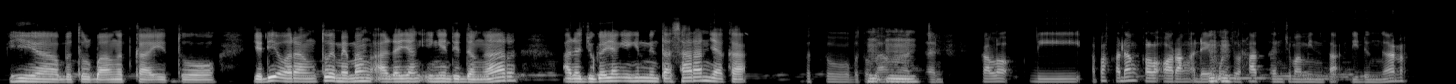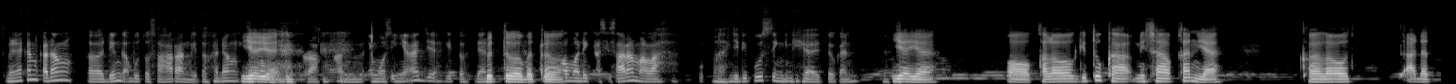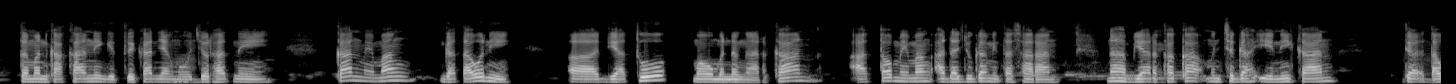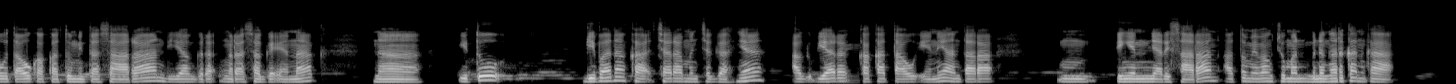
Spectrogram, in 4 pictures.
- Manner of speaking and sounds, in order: other background noise; bird; chuckle; tapping; laughing while speaking: "gitu"; laughing while speaking: "dia"; chuckle
- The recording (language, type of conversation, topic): Indonesian, podcast, Bagaimana cara Anda menjadi pendengar yang benar-benar penuh perhatian?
